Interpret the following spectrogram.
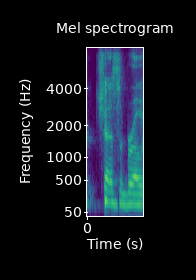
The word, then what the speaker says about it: Chesebro: And I'm sure Chesebro is the way to pronounce it, but anybody who decides to represent Trump, I'd like to pronounce his name Cheesy Bro going forward.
